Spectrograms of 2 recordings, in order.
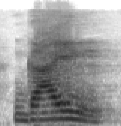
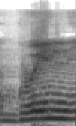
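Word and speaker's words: guile: देखिए इसे हम पढ़ रहे हैं गाइल, है ना, ग्विल या ग्विले ऐसे नहीं पढ़ रहे हैं, ई को भी लास्ट में नहीं पढ़ते हैं, केवल गाइल ऐसे पढ़ रहे हैं, गाइल।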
